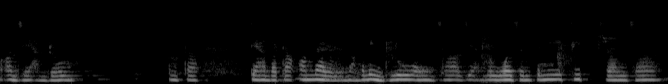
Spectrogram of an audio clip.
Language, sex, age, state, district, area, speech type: Nepali, female, 18-30, West Bengal, Kalimpong, rural, spontaneous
